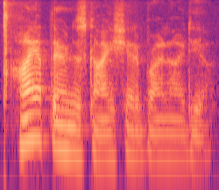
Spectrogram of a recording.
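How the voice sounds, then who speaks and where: A man reading a children's storybook aloud casually, with chatty asides to his listeners and a slightly husky voice. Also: lowish voice, expressive, fast. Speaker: storybook reader.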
